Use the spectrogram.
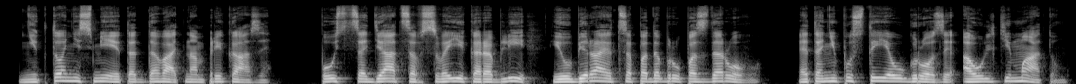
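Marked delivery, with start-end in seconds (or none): none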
